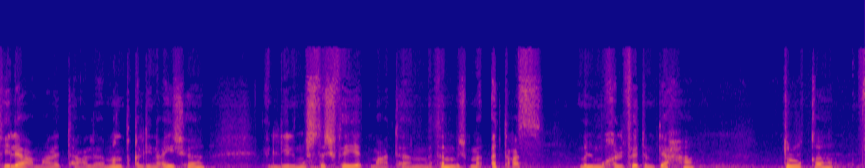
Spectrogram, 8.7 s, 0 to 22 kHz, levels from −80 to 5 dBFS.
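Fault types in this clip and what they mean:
No technical faults are audible.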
